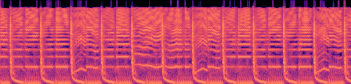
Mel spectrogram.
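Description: Hard techno: a fast, steady kick drum, each hit dropping in pitch, under a sustained synth tone that bends briefly every second or so.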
